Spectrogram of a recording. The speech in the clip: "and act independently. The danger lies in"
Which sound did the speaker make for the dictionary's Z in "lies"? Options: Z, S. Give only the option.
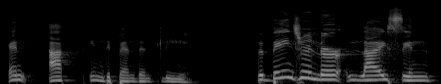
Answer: S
